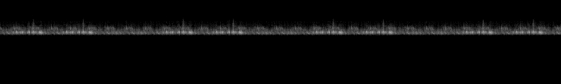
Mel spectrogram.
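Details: Crickets chirping in a calm sleep soundscape: high, thin, pulsed chirps at a steady pitch, clustered in bursts that recur roughly every one and a half seconds, continuous and even, with no other clear sounds.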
